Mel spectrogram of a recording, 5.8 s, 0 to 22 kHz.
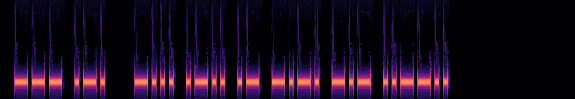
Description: Morse code, heard as a keyed tone, about 28 wpm, 700 Hz. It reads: OR BLACK?
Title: Sentences from Top 400 Words and Abbreviations 28wpm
